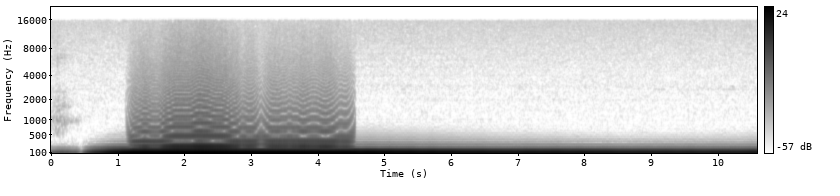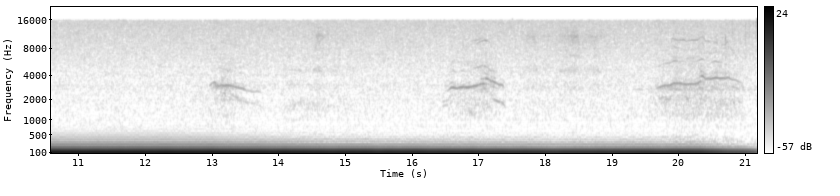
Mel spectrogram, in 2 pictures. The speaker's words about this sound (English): Have a dragon purr. I'm I'm just looking at that on the speakers. I think I have to slightly move the position of the tuning forks.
